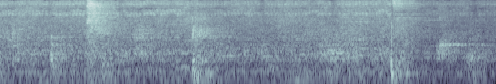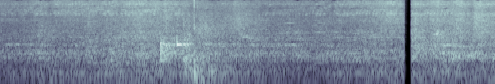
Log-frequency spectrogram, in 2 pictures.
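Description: Bowling alley noise: a bowling ball thuds onto the lane about four seconds in and rolls away, and a clatter of pins follows about three seconds later, over a steady rumble of balls rolling on the other lanes.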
